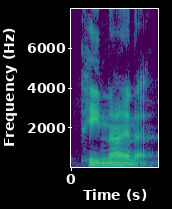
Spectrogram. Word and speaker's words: Peninnah: The other one was Peninnah. Now, that's not how I would have said it, but I checked 2 or 3 sites. So Hannah and Peninnah were the 2 wives that he had.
